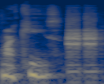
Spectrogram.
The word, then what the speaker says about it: Marquis: Yeah, it's Marquis.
